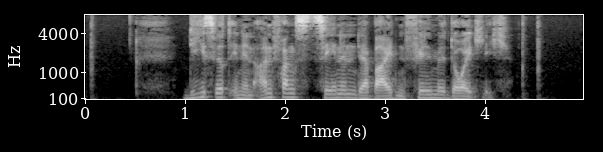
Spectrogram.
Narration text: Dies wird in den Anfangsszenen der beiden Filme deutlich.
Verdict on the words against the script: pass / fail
pass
